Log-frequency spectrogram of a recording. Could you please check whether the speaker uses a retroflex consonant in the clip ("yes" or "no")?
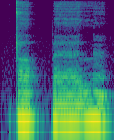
yes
